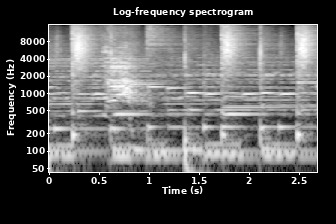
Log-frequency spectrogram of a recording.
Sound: shouts

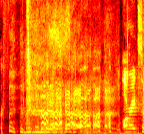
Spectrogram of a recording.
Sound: laughter

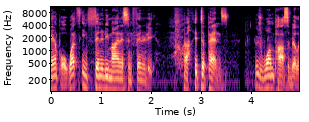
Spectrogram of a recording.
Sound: laugh

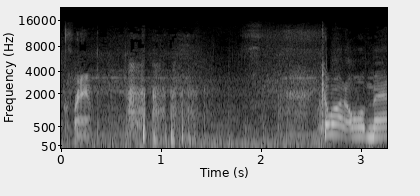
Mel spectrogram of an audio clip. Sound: laughing

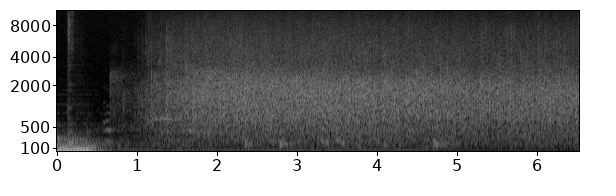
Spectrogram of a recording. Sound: applause

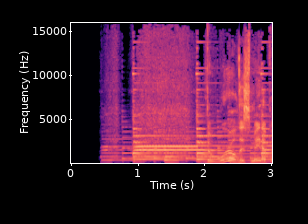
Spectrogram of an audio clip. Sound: train whistles

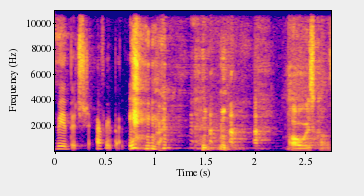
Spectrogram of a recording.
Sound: laughing

